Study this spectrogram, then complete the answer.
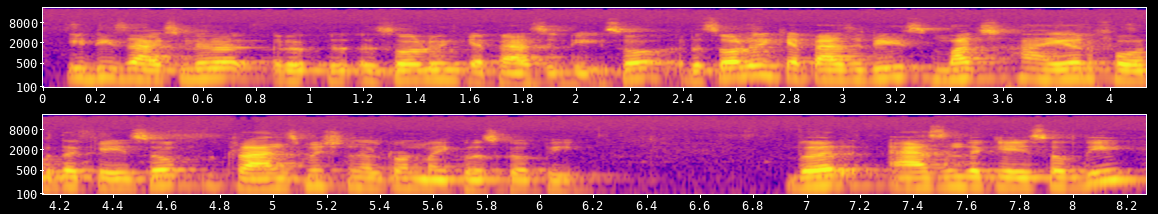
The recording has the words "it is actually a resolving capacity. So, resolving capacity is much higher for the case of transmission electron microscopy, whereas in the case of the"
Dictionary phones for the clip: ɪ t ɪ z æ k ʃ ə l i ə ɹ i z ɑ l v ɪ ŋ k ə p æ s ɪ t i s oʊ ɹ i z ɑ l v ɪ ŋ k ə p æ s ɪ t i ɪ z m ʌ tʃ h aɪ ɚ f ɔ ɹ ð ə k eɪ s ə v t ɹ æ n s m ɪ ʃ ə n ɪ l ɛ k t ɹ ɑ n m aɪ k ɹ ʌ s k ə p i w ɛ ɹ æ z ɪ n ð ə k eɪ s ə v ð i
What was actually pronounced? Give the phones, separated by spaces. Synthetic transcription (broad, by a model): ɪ t ɪ z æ k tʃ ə l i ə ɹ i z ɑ l v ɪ ŋ k ə p æ s ɪ t i s oʊ ɹ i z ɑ l v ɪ ŋ k ə p æ s ɪ t i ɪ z m ʌ tʃ h aɪ ɚ f ɔ ɹ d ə k eɪ s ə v t ɹ æ n s m ɪ ʃ ə n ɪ l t ɑ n m aɪ k ɹ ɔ s k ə p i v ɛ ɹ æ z ɪ n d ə k eɪ s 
